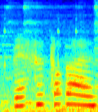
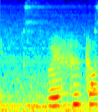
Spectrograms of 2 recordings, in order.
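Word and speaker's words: Westbahn: この会社、前に特集した時に、私たちは、ベストバーンと言っていました。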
